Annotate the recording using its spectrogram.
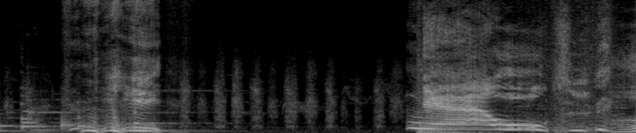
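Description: Cartoon bulldog panting in quick, short, even breaths. About three seconds in, a loud falling cry of dismay from a man's voice cuts across it.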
